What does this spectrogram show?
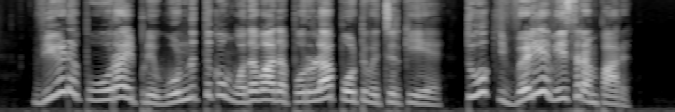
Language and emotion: Tamil, angry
